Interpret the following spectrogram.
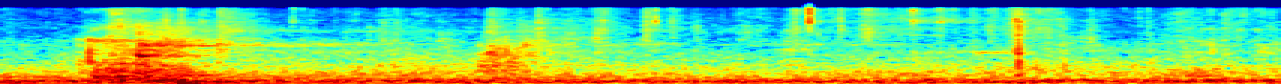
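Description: A few light clicks and taps from hands working at the bare cylinder and piston of a two-stroke dirt bike engine, over a steady low hum.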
